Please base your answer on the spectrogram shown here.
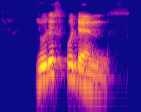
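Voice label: "jurisprudens", Malay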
